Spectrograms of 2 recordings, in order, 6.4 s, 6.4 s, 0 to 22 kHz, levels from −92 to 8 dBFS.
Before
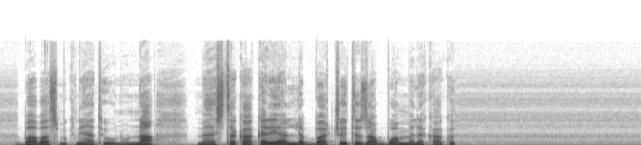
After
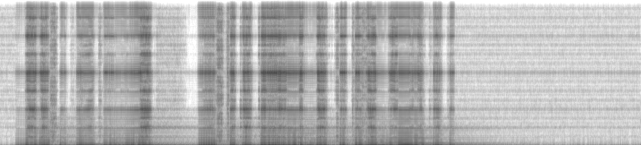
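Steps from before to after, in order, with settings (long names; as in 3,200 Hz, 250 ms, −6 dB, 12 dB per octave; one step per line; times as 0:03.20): samples in bit-reversed order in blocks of 128 samples
spring reverb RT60 2.7 s, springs 44 ms, chirp 30 ms, DRR 10.5 dB
level −4 dB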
